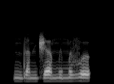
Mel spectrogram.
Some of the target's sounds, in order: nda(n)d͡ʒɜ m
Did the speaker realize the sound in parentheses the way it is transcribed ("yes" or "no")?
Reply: yes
